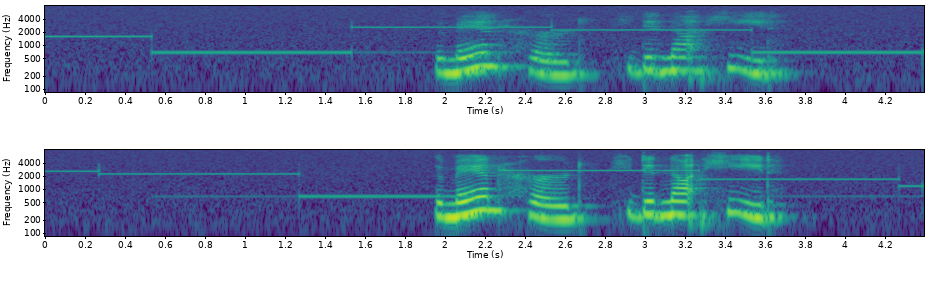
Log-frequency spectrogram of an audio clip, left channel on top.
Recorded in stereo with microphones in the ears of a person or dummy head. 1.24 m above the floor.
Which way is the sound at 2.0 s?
60° right (ahead or behind).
